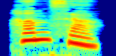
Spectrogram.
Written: ಹಿಂಸೆ

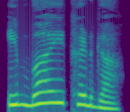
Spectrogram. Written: ಇಬ್ಬಾಯಿಖಡ್ಗ

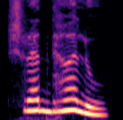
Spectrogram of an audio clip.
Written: ಶ್ರದ್ಧಾಲು

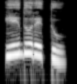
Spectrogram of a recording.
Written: ಏದೊರೆತು

